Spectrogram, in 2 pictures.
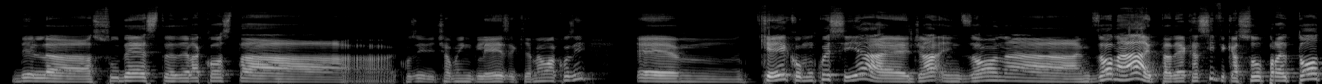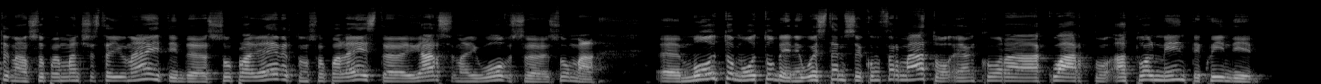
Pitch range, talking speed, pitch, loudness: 140-185 Hz, 120 wpm, 160 Hz, -28 LUFS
